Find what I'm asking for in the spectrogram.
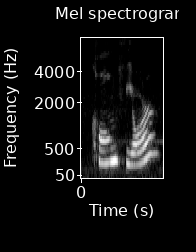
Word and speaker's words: Colm Feore: I'm going to try to say this right. Colm Feore? – Nailed it.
